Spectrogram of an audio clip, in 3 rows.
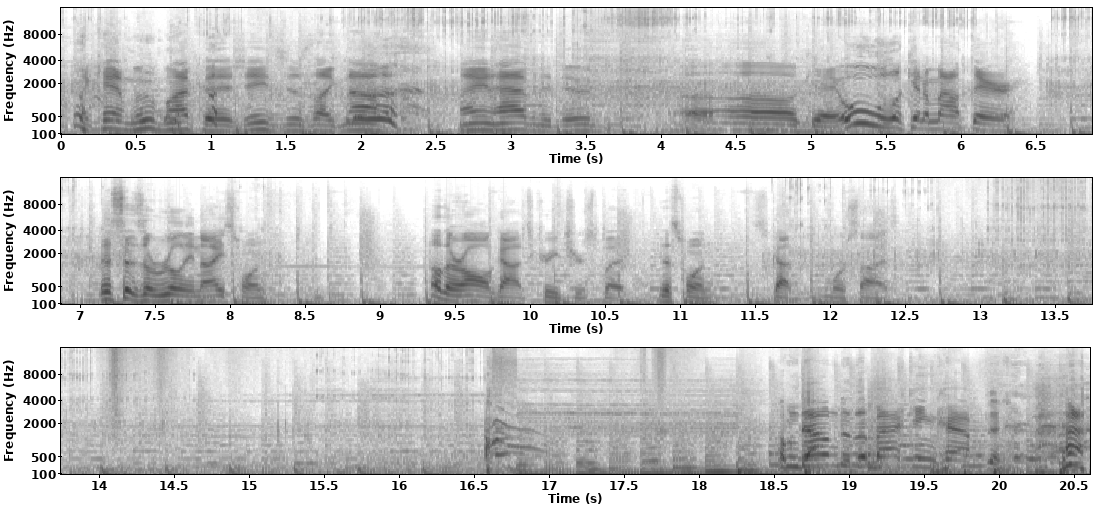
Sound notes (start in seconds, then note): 12.9 reel spinning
